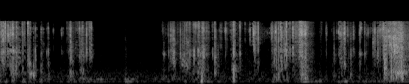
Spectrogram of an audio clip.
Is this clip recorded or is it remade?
remade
